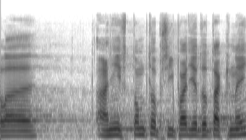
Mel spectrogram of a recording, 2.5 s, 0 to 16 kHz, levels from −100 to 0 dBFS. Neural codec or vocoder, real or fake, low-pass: none; real; 10.8 kHz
